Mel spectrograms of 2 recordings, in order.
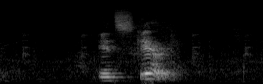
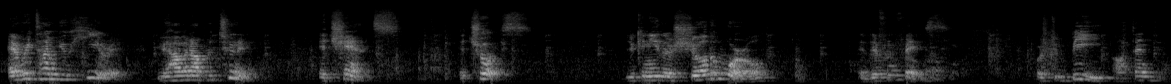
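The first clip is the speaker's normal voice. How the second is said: ordinary talk, nothing marked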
